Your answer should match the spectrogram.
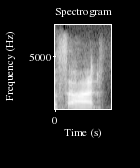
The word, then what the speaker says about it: thought: And a lot of times people want to pronounce the U-G-H. And instead, it's actually not pronounced at all.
